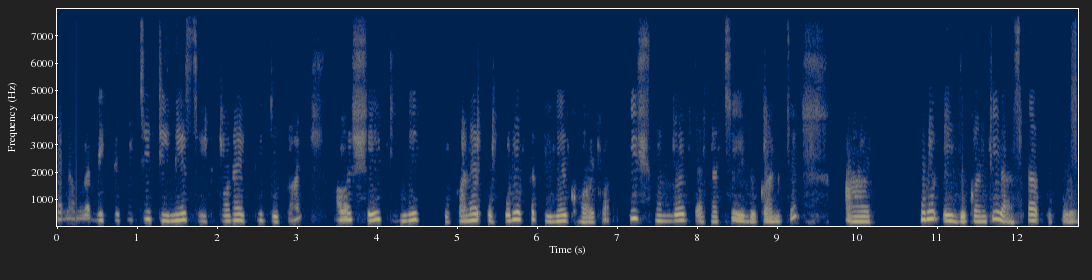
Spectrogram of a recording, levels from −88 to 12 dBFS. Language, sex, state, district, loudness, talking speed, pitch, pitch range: Bengali, female, West Bengal, Jalpaiguri, -24 LUFS, 130 wpm, 215 Hz, 185-245 Hz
